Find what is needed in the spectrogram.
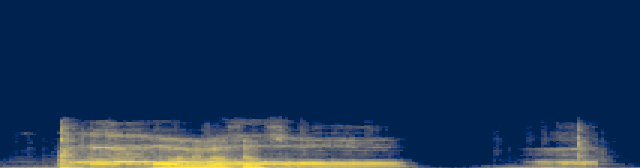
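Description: A long drawn-out cry held at one steady, high pitch for about two seconds, the loudest thing here, followed near the end by a shorter, fainter voice sound.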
